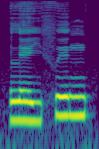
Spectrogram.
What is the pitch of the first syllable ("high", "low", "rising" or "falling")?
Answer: low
